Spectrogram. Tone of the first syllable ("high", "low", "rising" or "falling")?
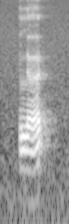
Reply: rising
